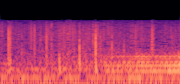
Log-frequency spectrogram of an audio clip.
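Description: Irregular clicks and crackle of old recording surface noise, with a low steady drone swelling in about two-thirds of the way through.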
